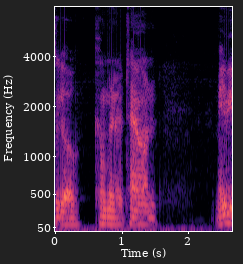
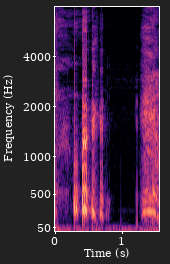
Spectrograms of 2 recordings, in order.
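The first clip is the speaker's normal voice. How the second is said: laugh; 4 dB louder than usual. Real, not acted. Laughing after the yell.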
